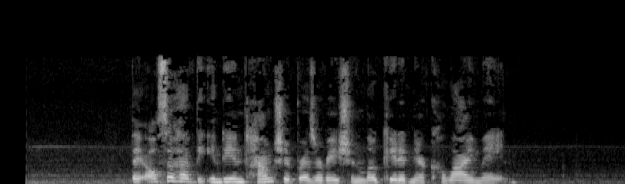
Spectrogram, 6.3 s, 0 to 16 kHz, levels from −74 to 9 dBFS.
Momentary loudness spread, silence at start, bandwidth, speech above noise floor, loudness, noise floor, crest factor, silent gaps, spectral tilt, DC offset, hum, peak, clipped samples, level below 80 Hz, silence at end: 8 LU; 0.3 s; 11.5 kHz; 34 dB; -14 LUFS; -48 dBFS; 16 dB; none; -3.5 dB/octave; under 0.1%; none; 0 dBFS; under 0.1%; -52 dBFS; 1.1 s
